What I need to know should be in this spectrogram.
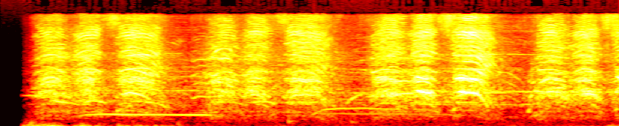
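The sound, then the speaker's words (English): Hundreds of families and advocates for children with autism chant outside, a loud, continuous crowd repeating a rhythmic phrase in waves of raised voices. “They are chanting, "Come outside."”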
